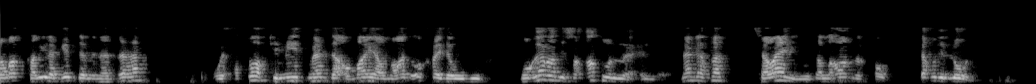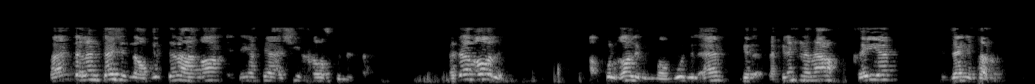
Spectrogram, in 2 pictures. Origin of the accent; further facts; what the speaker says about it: Egypt; في بعض الاطقم الصالونات اللي موجوده في البيوت عندنا في مصر بتبقى مطليه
